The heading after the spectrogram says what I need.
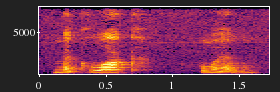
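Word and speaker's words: MacLachlan: So if you see that name, you pronounce it's Scottish. So you say McLaughlin, and L-A-C-H is lake.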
